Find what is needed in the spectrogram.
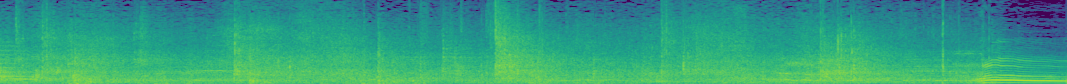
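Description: Ice hockey play in a rink: skates scraping and sticks and puck clacking over spectator chatter, with a few sharp knocks, the loudest about halfway through.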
